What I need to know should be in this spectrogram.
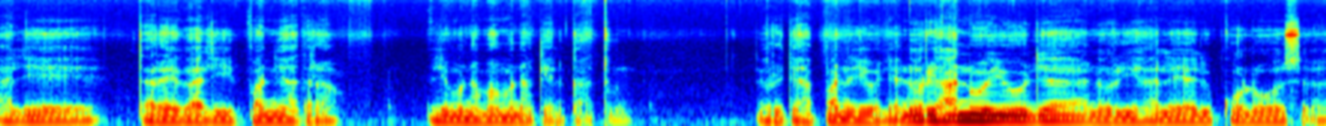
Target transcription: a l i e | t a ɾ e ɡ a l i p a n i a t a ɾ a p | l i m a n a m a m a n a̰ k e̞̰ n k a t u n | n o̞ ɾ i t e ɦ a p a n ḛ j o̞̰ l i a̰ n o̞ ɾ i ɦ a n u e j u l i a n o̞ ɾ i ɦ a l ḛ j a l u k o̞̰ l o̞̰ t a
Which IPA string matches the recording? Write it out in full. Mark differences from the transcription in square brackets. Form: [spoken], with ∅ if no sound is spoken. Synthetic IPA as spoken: a l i e | t a ɾ e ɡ a l i p a n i a t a ɾ a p | l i m a n a m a m a n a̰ k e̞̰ n k a t u n | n o̞ ɾ i t e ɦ a p a n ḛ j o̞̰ l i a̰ n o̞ ɾ i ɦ a n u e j [o] l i a n o̞ ɾ i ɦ a l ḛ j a l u k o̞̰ l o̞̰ [s] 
